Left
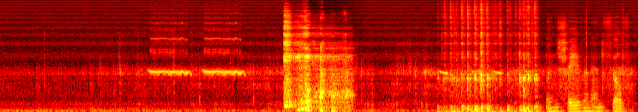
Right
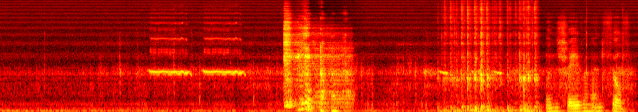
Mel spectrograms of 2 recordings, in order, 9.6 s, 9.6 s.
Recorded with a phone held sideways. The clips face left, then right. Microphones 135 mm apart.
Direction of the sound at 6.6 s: 15° left (ahead or behind).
